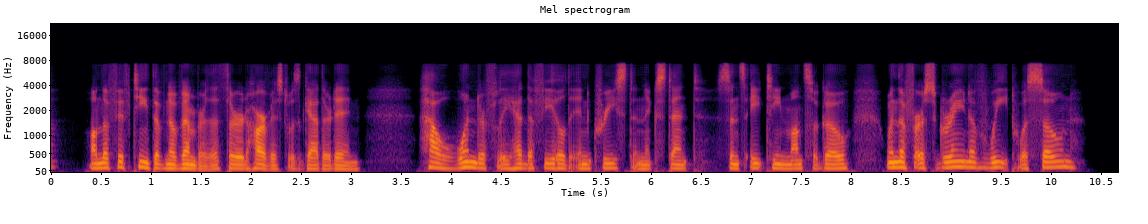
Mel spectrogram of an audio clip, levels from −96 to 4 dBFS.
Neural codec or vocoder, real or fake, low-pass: codec, 16 kHz, about 1 kbps, DyCAST, with the encoder's durations; fake; 7.2 kHz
